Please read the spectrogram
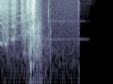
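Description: Logo sound effect from an animated ad's end card: a quick run of short, hissy swishes over about a second, the loudest one near its end, then silence.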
